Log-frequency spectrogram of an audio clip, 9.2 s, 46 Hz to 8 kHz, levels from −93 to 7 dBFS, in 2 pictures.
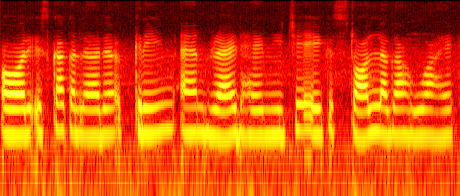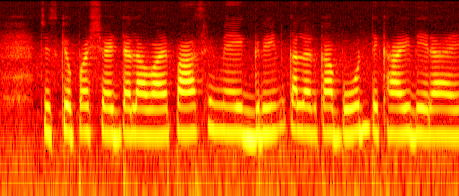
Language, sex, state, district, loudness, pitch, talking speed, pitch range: Hindi, female, Maharashtra, Chandrapur, -17 LUFS, 230 Hz, 200 wpm, 225-240 Hz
